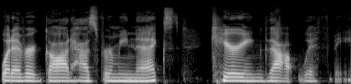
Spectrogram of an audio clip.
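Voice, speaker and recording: On a very clean recording with a silent background and a dry, close sound with no echo, a woman speaks at a fairly low pitch and a fairly slow pace. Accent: American. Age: 30s. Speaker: church staff member. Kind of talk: casual chat.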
